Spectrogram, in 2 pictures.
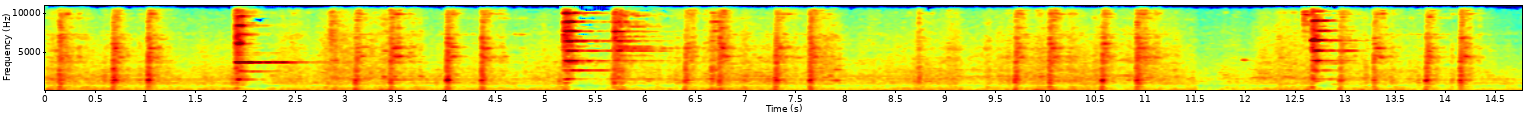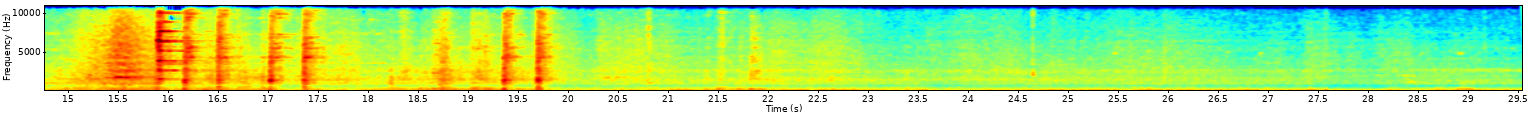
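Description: Freight wagons loaded with eucalyptus logs rolling past, wheels clicking over rail joints with a few brief metallic squeals. About two-thirds of the way in the clicking dies away, leaving a steady low rumble.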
